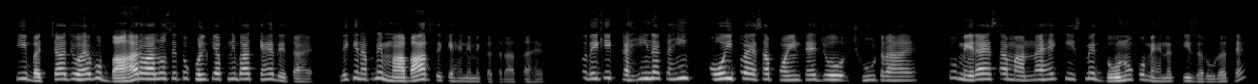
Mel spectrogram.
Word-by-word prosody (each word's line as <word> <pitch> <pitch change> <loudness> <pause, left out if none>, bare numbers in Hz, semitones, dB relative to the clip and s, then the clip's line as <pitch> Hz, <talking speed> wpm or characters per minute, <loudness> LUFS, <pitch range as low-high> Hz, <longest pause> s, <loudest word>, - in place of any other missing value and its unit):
कि 270 0 -4
बच्चा 245 +5 +1
जो 245 -1 +2
है 240 - +3
वो 285 +3 -2
बाहर 150 +11 +8
वालों 255 +1 +6
से 275 - -12
तो 280 0 -12
खुलके 240 +2 -2
अपनी 255 0 -5
बात 250 0 0
कह 240 +2 -3
देता 160 - -9
है, 130 -1 -18 0.3
लेकिन 240 +6 -5
अपने 265 +4 -4
माँ-बाप 175 +4 +6
से - - -10
कहने 150 -4 -13
में 145 -1 -16
कतराता 115 -1 -20
है। 120 +1 -25 0.4
तो 295 - -13
देखिए, 270 +3 -2
कहीं 265 -2 -3
न 280 0 +2
कहीं 270 +2 -1 0.2
कोई 260 +3 +4
तो 275 +1 -1
ऐसा 245 -1 0
पॉइंट 210 -2 -6
है 225 0 -2
जो 215 0 +1
छूट 200 +2 -13
रहा 185 -1 -4
है, 185 0 -11 0.3
तो 305 - -13
मेरा 235 -1 +2
ऐसा 250 0 -4
मानना 215 -1 -4
है 240 +2 -6
कि 255 +1 -14
इसमें 260 +3 -8
दोनों 165 +8 +1
को 230 +1 -8
मेहनत 155 -3 -11
की 160 - -5
ज़रूरत 135 0 -15
है। 265 - -12
230 Hz, 240 wpm, -24 LUFS, 170-255 Hz, 0.4 s, बाहर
